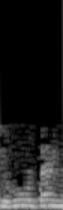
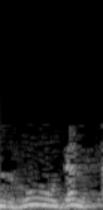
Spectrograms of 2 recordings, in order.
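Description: First: "هودا" ending on a plain long a; correct take. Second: "هودا" recited wrongly with a nasal ending; wrong take. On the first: Teacher showing the correct ending of "هودا". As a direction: finish "هودا" on a clean long a. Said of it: "ما أقولش". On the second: Teacher showing the wrong ending of "هودا". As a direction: say "هودا" the way you should not. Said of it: "إذا هنا مش هقول". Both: Shown as a demonstration.

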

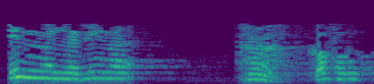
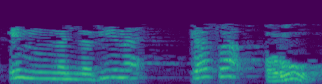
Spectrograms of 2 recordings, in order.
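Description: First: كفروا said with a thick, heavy كا, like كفا; wrong heavy kaf. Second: Slow, careful كفروا with a thin kaf and only the ra heavy; correct recitation. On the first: Teacher mimicking a student's mistake: كفروا with a heavy kaf. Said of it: "غلط". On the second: Teacher giving the model recitation of كفروا, slow. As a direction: recite كفروا slowly, each letter given its due. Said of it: "الراء هي اللي عندي المفخمة فقط". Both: Shown as a demonstration.

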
